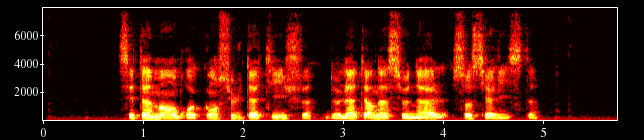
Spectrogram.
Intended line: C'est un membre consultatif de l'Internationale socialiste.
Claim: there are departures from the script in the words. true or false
false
